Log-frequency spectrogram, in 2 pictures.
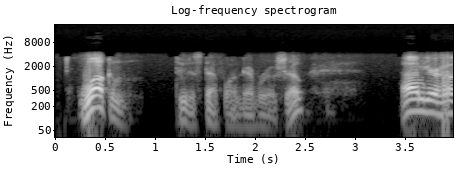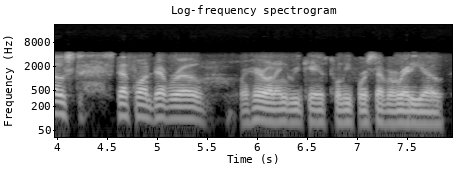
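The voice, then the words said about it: Tired, strained voice. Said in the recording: “I still got a little voice left ... with the voice that I have. It's really tiring. It's tired. My voice is tired. Did a lot of yelling and screaming last night.”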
